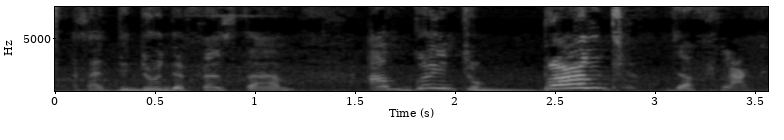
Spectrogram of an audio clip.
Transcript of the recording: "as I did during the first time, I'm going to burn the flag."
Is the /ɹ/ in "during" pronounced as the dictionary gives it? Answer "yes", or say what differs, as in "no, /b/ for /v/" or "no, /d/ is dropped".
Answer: no, /ɹ/ is dropped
